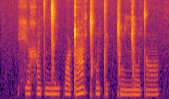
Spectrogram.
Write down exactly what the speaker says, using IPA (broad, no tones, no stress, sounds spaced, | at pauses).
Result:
x i χ ĩ t ŋ͡ǀ i p ɔ ʈ ã ǀʰ ũ t ɘ ʈ ǀ ũ ŋ͡ǀ ũ t ɔ̃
